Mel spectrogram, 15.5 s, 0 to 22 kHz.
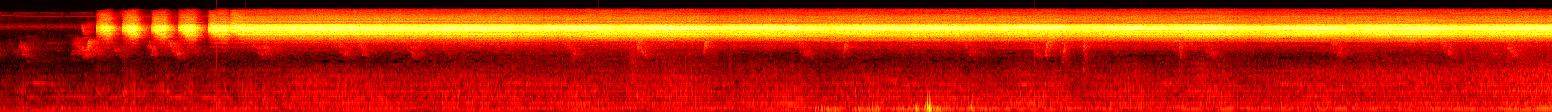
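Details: A cicada in a yard in Amara, Ialomița, Romania, on 26 June 2020 opens with four quick pulses, then a deafening (about 90 dB), steady, shrill, hissing high buzz, with a faint low thump partway through.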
